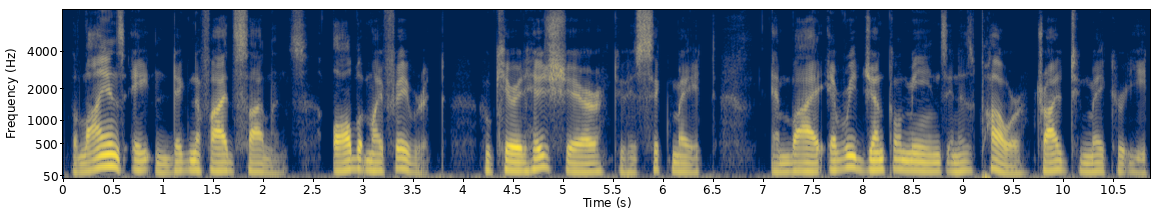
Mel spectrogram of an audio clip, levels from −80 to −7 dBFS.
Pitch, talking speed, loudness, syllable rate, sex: 110 Hz, 170 wpm, -19 LUFS, 5.0 syllables/s, male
